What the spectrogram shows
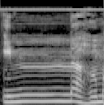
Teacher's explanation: இந்த இடத்துல ஓதணும் சரிங்களாமா இப்போ நம்ம இங்க ஓதணுமா இன்னஹும் அப்படிங்கிற இடத்துல நூனுக்கு மேல சத்து இருக்கறதுனால நல்லா அழுத்தி நம்ம சொல்லணும்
